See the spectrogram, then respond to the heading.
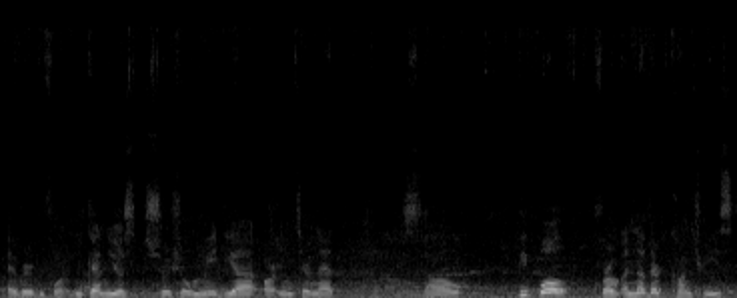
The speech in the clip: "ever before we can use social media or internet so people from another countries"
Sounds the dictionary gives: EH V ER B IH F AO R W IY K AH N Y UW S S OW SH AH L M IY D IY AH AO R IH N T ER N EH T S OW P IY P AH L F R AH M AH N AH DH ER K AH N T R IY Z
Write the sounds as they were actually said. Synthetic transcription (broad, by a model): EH V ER B IH F AO R W IY K AH N Y UW S S OW SH AH L M IY D IY AH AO R IH N T ER N EH T S OW P IY P AH L F R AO M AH N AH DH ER K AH N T R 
